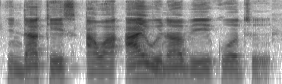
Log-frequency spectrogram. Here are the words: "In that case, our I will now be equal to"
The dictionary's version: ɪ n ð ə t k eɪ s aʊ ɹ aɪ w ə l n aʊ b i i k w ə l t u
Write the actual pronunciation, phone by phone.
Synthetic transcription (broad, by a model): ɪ n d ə t k eɪ s aʊ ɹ aɪ w ə l n aʊ b i i k w ə l t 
